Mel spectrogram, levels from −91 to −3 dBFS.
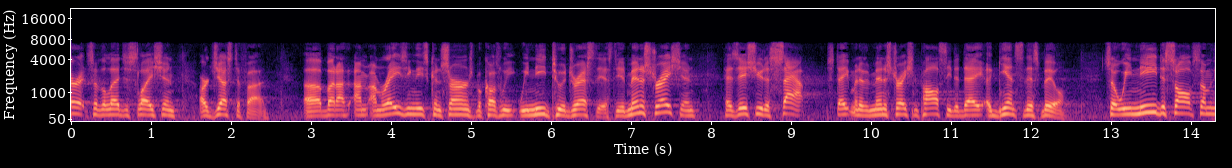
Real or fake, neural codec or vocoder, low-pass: real; none; 7.2 kHz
